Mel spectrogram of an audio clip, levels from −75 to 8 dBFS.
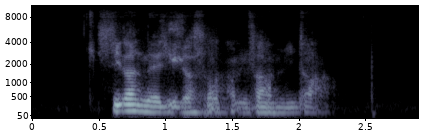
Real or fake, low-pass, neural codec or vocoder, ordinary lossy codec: fake; 9.9 kHz; codec, 24 kHz, 1.5 kbps, HILCodec; Opus, 32 kbps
